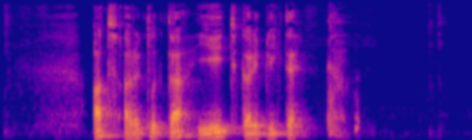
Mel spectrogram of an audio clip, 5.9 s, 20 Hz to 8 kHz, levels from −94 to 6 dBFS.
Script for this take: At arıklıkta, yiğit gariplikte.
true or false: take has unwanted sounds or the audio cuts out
true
